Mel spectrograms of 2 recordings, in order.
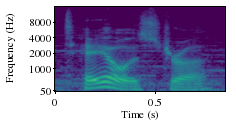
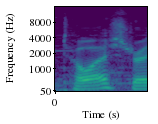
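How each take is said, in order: First: The name begins with a 'tay-oh' sound. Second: The name begins with a 'toe' sound. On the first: The speaker calls it right. "It's Teostra" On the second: The speaker calls it wrong. "whose name I always say incorrectly"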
